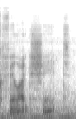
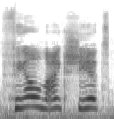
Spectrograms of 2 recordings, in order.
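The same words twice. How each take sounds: First: Low, slow and quiet glum admission; glum low mutter. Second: High, drawn-out dramatic moan; dramatic lament. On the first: Vlogger venting about her life, glum low mutter. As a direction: let it sink right down, dragged and soft. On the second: Vlogger overstating her bad mood, dramatic high lament. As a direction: stretch every word out high, milking the misery. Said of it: "I'm probably being very dramatic right now". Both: Real, not acted.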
